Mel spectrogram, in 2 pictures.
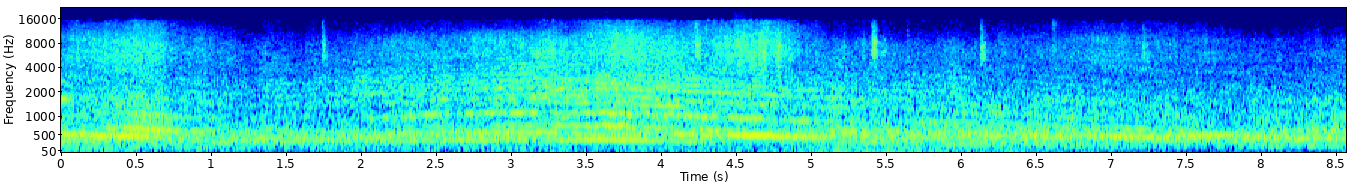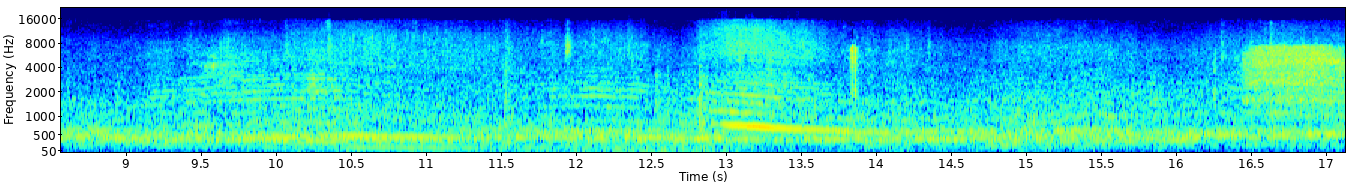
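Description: Race cars lapping together in the iRacing simulator during a 14-car feature race, engines whining and rising and falling in pitch through shifts, a layered steady roar of several nearby cars, with no voices.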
